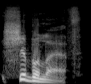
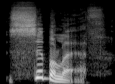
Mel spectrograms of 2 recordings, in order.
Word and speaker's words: Shibboleth: If he said, Nay, then they said unto him, Say now, Shibboleth. And he said, Sibboleth, for he could not frame to pronounce it right.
